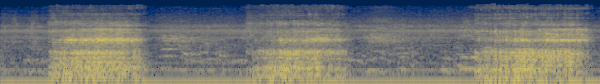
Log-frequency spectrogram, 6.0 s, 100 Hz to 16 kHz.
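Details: Recording from 1 January 1989 of loud, pig-like snoring during sleep: deep, rumbling, rough snores, three in six seconds, with a steady background hum.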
